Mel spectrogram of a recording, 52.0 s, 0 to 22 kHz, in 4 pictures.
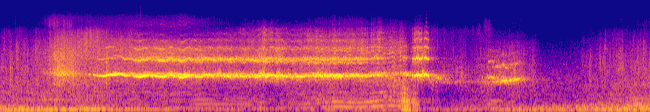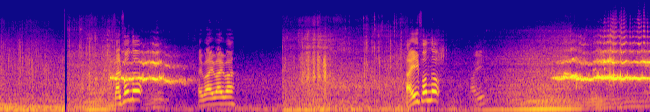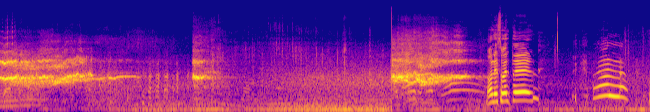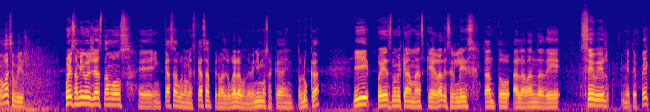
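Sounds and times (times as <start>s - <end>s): car engine revving: 0.0s - 17.0s, 17.7s - 36.4s
car tyres squealing: 0.0s - 41.2s.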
